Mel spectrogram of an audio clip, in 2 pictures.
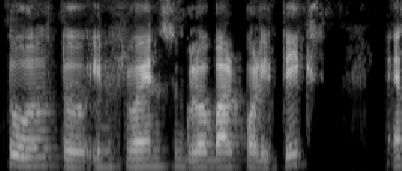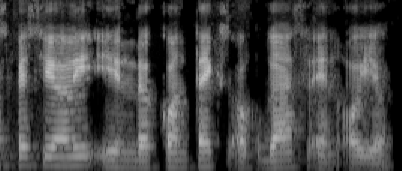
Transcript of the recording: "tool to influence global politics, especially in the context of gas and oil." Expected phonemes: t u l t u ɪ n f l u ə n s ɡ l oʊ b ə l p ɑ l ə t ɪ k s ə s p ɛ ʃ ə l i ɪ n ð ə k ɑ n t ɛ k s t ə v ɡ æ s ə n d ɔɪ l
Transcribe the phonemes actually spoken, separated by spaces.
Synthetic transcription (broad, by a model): t u l t u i n f l u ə n s ɡ l oʊ b ə l p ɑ l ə t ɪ k s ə s p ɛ s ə l i ɪ n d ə k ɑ n t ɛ k s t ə f ɡ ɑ s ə n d ɔɪ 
